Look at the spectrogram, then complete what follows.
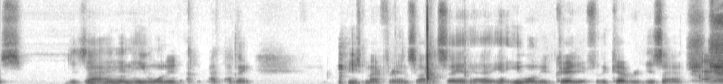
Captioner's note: laughs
